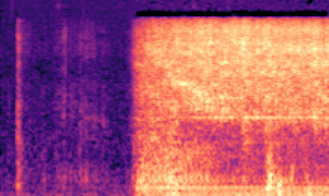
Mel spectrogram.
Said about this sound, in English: And I've got a generator going.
